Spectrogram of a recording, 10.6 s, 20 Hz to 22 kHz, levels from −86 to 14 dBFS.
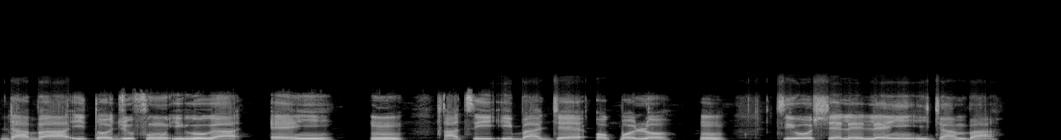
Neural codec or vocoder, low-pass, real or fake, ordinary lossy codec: none; 7.2 kHz; real; Opus, 32 kbps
